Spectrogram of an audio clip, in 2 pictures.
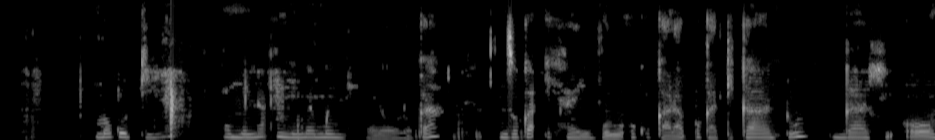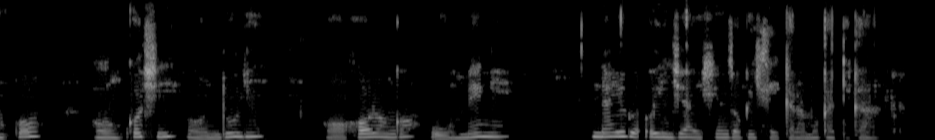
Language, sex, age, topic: Oshiwambo, female, 18-24, agriculture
